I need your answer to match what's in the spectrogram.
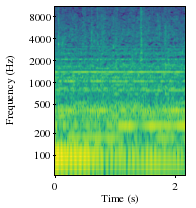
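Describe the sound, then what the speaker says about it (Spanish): Heavy rain falling steadily, a dense continuous patter with a low hum running beneath it. "cuando los escoceses llegaron a Irlanda, llovía intensamente"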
